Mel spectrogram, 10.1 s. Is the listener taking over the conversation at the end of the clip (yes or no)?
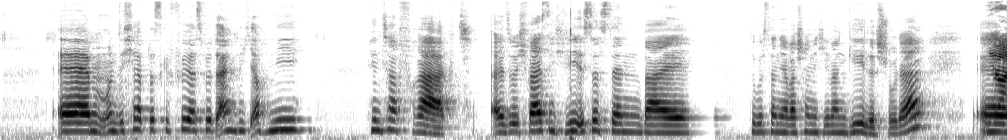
yes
